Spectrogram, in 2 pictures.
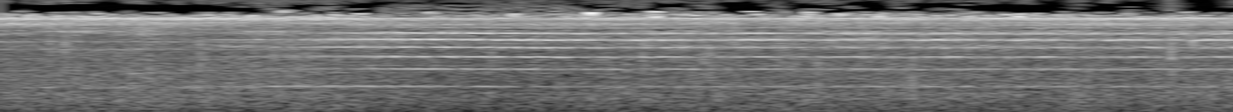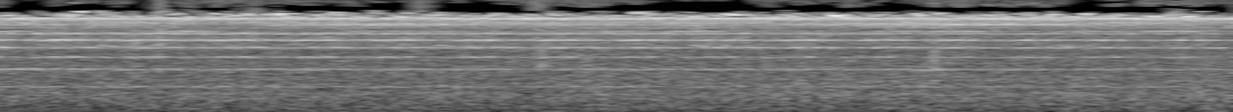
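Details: Borneo rainforest cicada calling as a continuous, piercing tonal drone, rich in evenly spaced overtones and steady in loudness throughout, with a few soft ticks in the background.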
